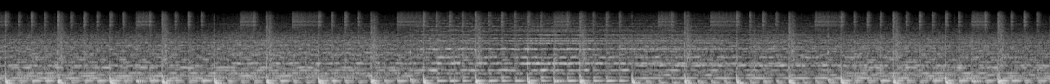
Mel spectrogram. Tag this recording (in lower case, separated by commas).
music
